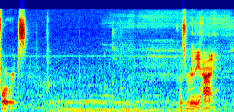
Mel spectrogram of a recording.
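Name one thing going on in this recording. A low engine hum drones underwater.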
